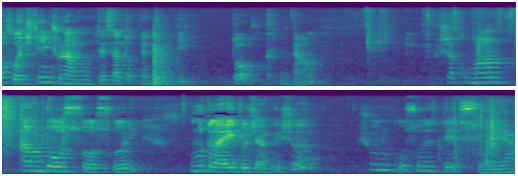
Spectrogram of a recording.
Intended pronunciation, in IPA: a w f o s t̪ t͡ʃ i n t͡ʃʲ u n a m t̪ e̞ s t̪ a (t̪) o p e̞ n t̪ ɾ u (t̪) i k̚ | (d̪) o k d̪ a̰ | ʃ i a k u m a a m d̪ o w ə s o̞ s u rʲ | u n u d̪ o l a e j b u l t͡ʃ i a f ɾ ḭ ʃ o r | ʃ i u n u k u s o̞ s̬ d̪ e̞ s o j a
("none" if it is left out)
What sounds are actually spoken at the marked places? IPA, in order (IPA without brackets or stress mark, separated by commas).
t̪, t̪, t̪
